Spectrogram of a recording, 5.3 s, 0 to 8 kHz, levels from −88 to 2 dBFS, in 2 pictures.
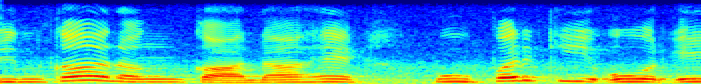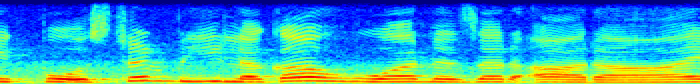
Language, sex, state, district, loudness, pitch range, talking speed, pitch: Hindi, female, Uttar Pradesh, Shamli, -14 LUFS, 245-290 Hz, 180 wpm, 260 Hz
